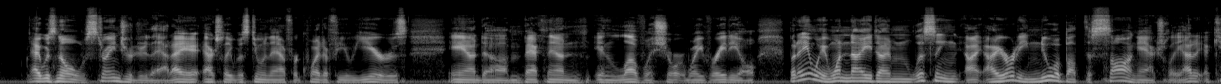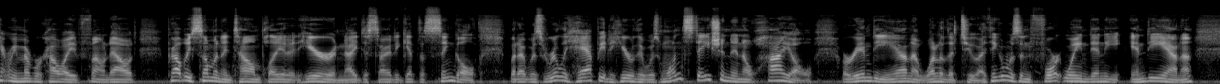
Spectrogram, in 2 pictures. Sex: male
